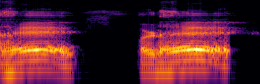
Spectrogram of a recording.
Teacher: हमारी जिह्वा हमारी मूर्धा को स्पर्श करके चलती है और फिर झटके से नीचे गिरती है, तो हमारे नीचे के दांतों को भी स्पर्श करती है। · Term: उत्क्षिप्त व्यंजन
